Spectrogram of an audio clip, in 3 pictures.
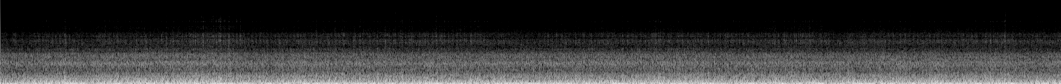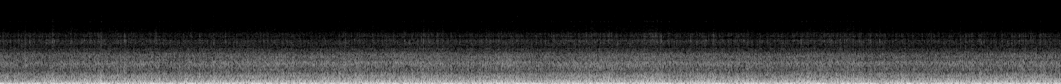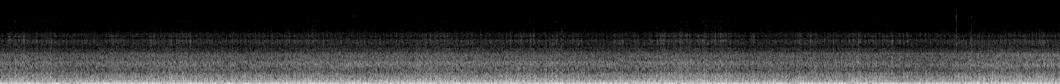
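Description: Honda Rebel 1100 DCT's parallel-twin engine running steadily at a cruising speed of about 35 mph, mixed with the rush of wind noise from riding.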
